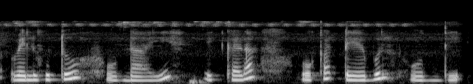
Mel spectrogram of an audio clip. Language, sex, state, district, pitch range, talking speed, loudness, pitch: Telugu, female, Andhra Pradesh, Annamaya, 200-280 Hz, 75 wpm, -17 LUFS, 215 Hz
